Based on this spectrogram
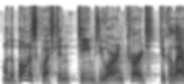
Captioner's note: none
